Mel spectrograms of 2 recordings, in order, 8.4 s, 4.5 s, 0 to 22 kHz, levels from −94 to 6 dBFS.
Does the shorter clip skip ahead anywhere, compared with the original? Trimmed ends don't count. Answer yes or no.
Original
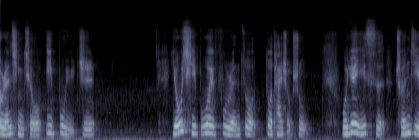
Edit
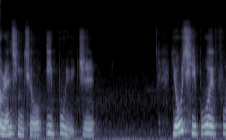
no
